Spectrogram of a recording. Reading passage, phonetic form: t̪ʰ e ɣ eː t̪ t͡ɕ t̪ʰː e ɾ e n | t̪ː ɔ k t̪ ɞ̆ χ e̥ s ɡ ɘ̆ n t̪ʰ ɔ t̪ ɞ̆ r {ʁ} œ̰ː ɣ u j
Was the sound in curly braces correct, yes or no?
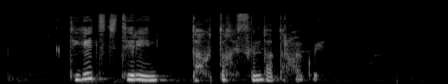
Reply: no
